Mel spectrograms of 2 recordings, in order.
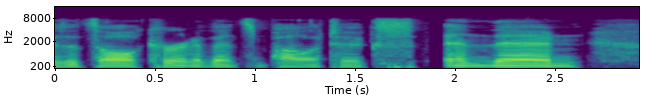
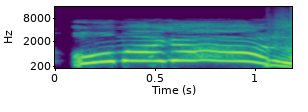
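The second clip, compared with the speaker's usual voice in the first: high, slow squealing coo; 6 dB louder, much slower than usual. Acted. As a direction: squeal over a cute baby fox. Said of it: "cooing over this little fox".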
